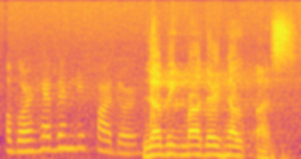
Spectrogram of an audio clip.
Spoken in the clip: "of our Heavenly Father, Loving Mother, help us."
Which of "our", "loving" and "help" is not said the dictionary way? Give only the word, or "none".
our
